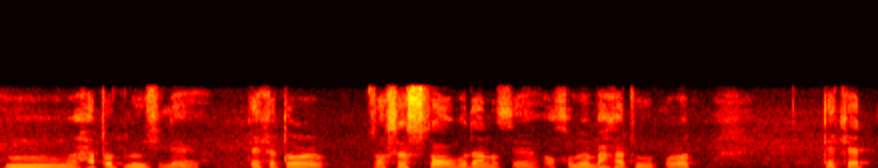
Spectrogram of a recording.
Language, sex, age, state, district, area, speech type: Assamese, male, 45-60, Assam, Golaghat, urban, spontaneous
